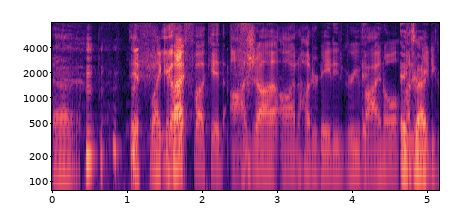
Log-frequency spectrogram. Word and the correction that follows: Aja: Asia, it's pronounced Asia.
